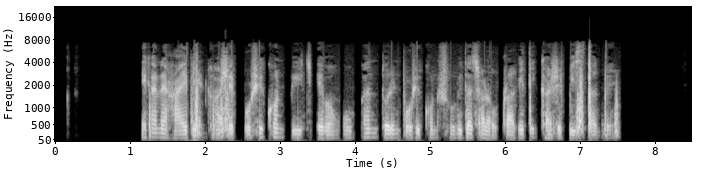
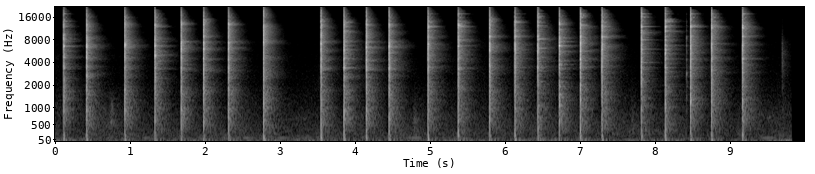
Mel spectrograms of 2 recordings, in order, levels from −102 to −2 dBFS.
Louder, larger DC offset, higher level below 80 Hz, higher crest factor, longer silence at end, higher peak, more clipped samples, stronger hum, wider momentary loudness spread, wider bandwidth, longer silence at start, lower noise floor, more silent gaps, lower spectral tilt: first, -18 LUFS vs -28 LUFS; neither; first, -54 dBFS vs -64 dBFS; second, 20 dB vs 28 dB; first, 0.95 s vs 0.75 s; about the same, 0 dBFS vs -2 dBFS; neither; neither; first, 9 LU vs 4 LU; second, 7.8 kHz vs over 20 kHz; first, 1.15 s vs 0.1 s; first, under -90 dBFS vs -71 dBFS; first, 3.08-3.14 s, 4.01-4.08 s, 6.81-6.86 s vs none; first, -5 dB/octave vs 2 dB/octave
